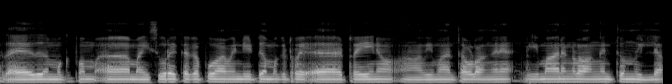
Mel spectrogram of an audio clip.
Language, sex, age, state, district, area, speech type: Malayalam, male, 45-60, Kerala, Wayanad, rural, spontaneous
